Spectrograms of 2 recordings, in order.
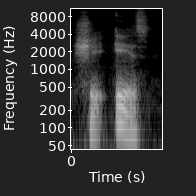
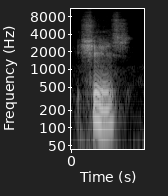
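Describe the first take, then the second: First: "She is" as two distinct words; uncontracted "She is"; full form. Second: "she's" as a single syllable; one-word "she's"; contracted form. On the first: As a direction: keep "She" and "is" apart. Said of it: "En vez de decir". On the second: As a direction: run it together as "she's". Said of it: "decían". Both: Shown as a demonstration.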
